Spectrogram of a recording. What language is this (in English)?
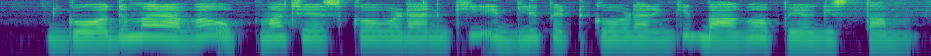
Telugu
